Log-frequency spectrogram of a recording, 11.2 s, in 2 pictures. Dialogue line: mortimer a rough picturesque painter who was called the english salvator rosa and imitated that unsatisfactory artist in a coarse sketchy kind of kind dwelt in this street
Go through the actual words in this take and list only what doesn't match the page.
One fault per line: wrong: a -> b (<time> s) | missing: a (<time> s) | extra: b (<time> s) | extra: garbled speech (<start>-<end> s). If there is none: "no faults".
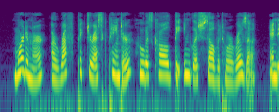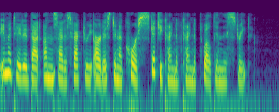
no faults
